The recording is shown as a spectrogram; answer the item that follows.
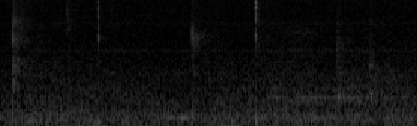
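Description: A few faint, short clicks about half a second apart over quiet room noise.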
